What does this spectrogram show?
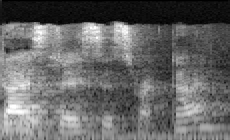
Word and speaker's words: diastasis recti: Now, diastasis, am I saying diastasis recti?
